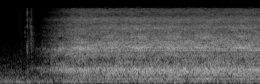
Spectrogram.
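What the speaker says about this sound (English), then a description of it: "We're going to dry with our blow dryer." A hair dryer whirs up after a short quiet moment and keeps running as a steady, loud, close airy roar.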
